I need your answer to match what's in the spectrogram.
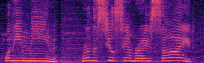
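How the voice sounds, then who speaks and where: A woman voicing an excitable, easily offended young female sidekick in an amateur video game read-through. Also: very high-pitched, moderate pace, soft background music, pitched above the performer's own voice. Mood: perky. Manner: eager, exclamatory.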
